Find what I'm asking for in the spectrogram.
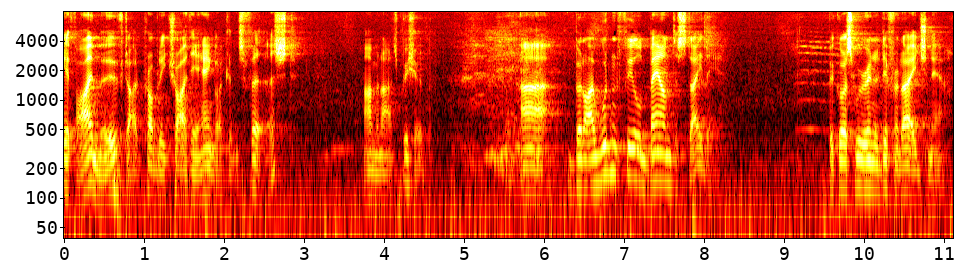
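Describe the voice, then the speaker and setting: A man's voice: mid-range voice, fairly bright tone, slight background noise. An older man with an Australian accent and a powerful voice, leading an interactive Bible study at a church camp in a chatty, teacherly way with frequent hesitations. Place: church camp meeting room. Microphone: microphone, sometimes moves away from it.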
